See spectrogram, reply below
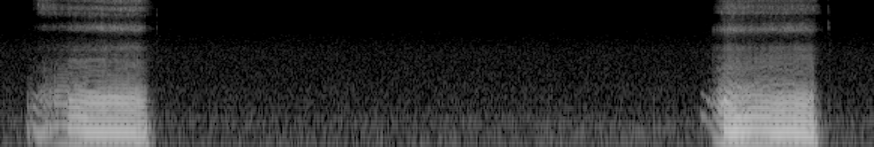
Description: Our small little dog has a serious snore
